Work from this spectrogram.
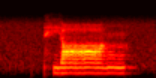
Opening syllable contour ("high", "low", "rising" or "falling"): high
